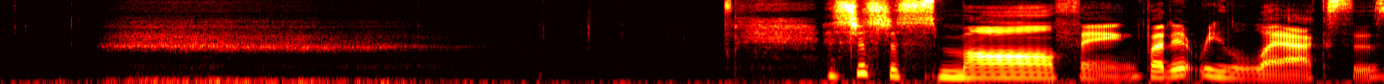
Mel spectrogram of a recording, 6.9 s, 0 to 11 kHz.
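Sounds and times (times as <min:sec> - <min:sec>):
deep breath in and out: 0:00.4 - 0:02.7, 0:03.7 - 0:04.2
speech: 0:04.1 - 0:06.9.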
